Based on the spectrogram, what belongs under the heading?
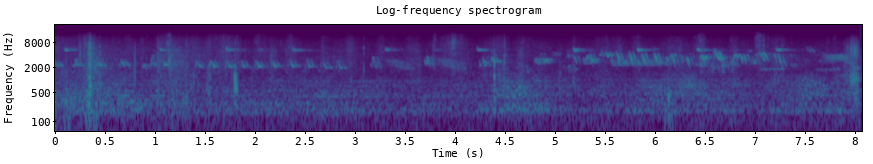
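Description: Songbirds chirping: short high notes repeated over and over, with a quick run of trilled notes about four and a half seconds in.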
